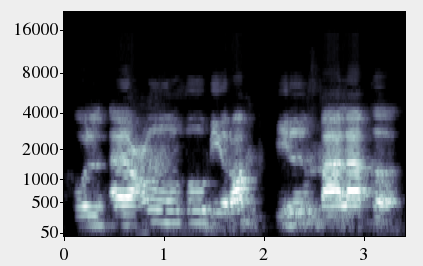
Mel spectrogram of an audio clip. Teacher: dia qalqalahnya harus dibaca tebal bapak-bapak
